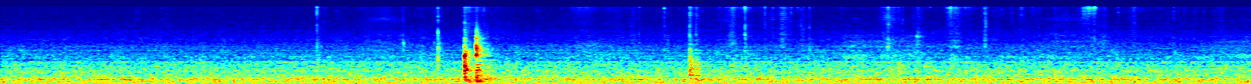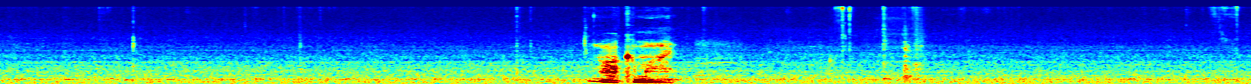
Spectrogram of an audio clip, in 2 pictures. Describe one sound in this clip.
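Adhesive tape peels and crackles as hands pull it.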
